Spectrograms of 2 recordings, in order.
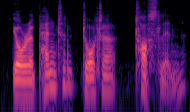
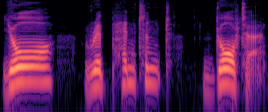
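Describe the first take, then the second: First: Said in the usual way. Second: 'Your repentant daughter' slow, every word hit; each word emphasized. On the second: Shown as a demonstration. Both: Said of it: "I read, emphasizing each word".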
